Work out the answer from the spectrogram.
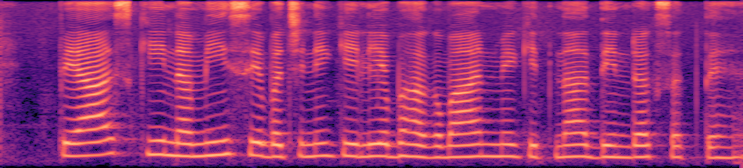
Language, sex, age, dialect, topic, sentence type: Magahi, female, 36-40, Southern, agriculture, question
